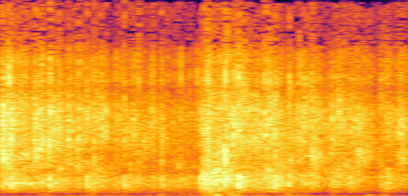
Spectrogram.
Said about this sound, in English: It's a breakthrough. Clap your hands. Come through the break.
